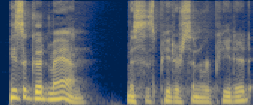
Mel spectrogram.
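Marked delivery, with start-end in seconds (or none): 0.1-0.9 "He's a good man" pitched up high for emphasis; emphatic. A narrator's reading. Mrs. Peterson vouches again for the rancher, emphatic "He's a good man", pitched high. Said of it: "as if this needed emphasis".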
